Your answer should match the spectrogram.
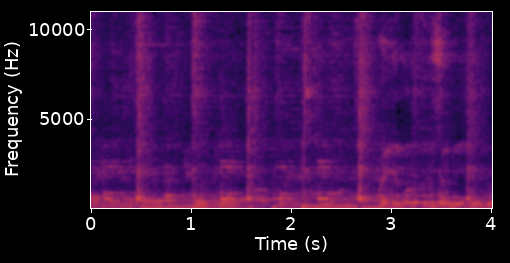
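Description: Live country band of electric and acoustic guitars, bass and drums playing a slow song, with a drum hit about once a second.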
